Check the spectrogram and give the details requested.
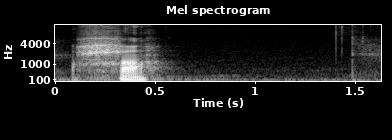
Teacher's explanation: Chet is another pharyngeal consonant, just like Ayin. It's pronounced slightly differently in modern Hebrew versus biblical Hebrew.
